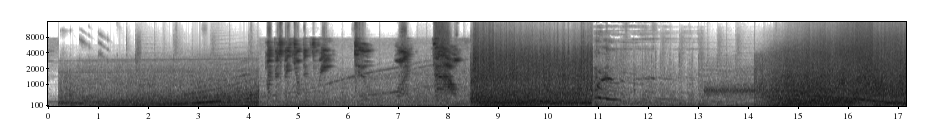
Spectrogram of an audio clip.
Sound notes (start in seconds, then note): 8.4 SPFT jumping into hyperspace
